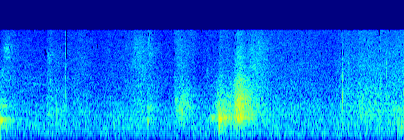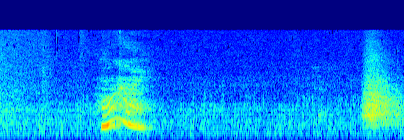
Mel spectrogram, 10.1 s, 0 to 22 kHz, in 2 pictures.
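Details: F3 hybrid sphynx kitten from a litter mixing hairless and furry siblings, kept at a cattery: one short rising-then-falling mew near the middle, among sniffs, soft rustling and a human voice in a small room.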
